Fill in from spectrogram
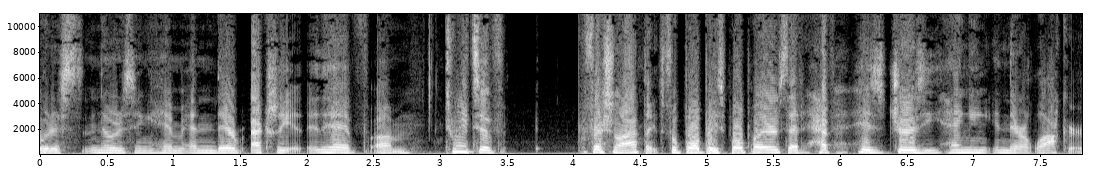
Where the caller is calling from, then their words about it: Pennsylvania, United States; In Pennsylvania.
